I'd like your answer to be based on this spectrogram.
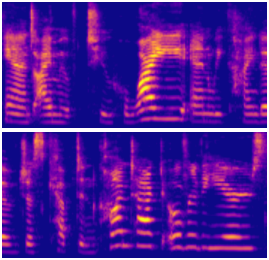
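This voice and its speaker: Her intonation is lively. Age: 30s. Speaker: crafting YouTuber. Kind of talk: casual Q&A vlog. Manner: hesitant, many fillers.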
